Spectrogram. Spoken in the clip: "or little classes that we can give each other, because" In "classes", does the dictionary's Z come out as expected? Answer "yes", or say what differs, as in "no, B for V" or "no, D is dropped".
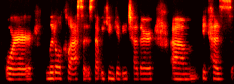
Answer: yes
